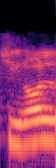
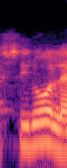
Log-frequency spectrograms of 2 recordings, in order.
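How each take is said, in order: First: The name begins with a ch sound. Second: The name begins with an s sound. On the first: The speaker calls it wrong. "Valentine चिरोल नहीं है" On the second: The speaker calls it right. "Valentine सिरोल है"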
